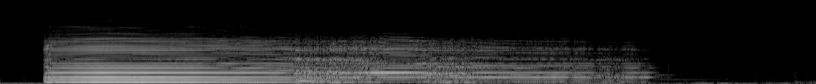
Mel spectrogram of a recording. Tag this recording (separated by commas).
Music, Bowed string instrument, Musical instrument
